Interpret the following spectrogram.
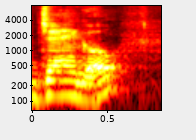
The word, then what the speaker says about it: Django: not the Django but Django got to keep remembering that the D is silent in that word d Jango right this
